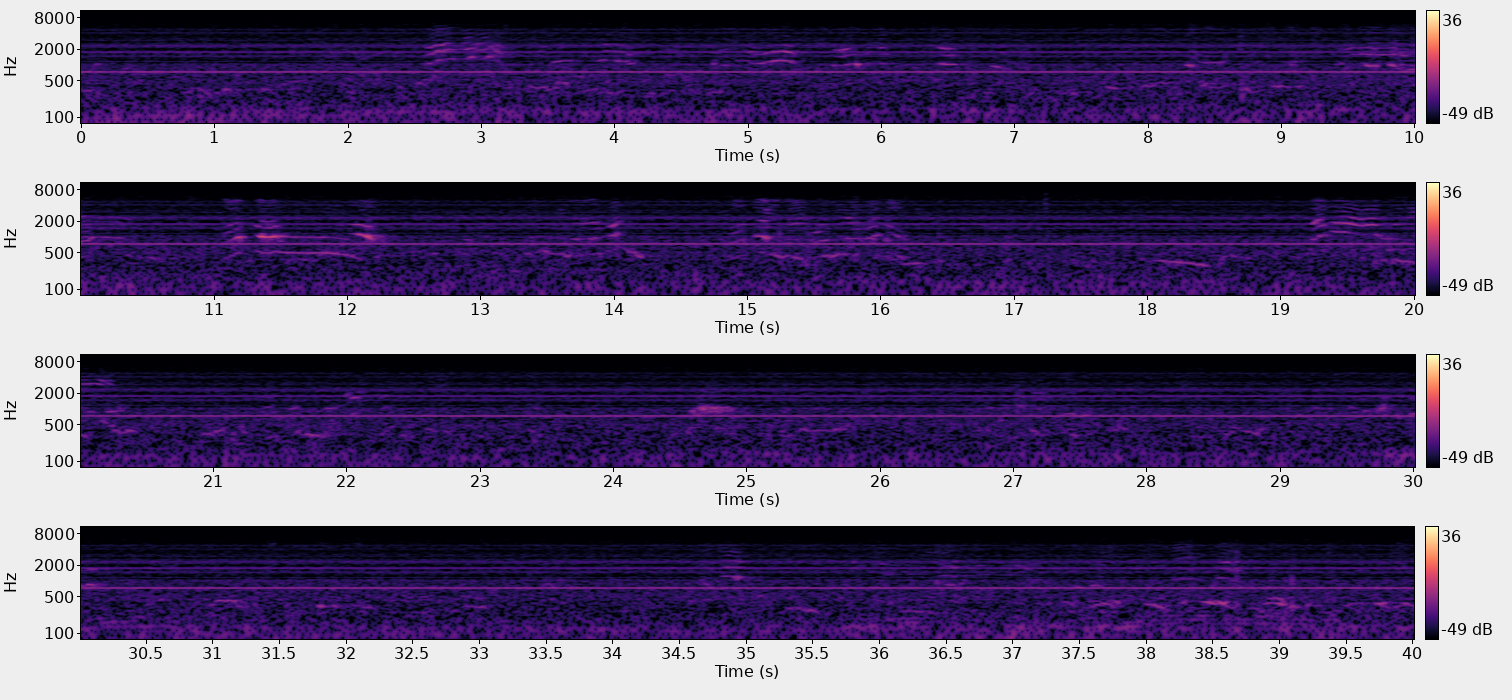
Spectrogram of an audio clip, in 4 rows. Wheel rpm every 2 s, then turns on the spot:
0, 0, 0, 0, 0, 0, 0, 0, 0, 0, 0, 0, 0, 0, 0, 0, 0, 0, 0, 0.
none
